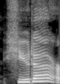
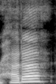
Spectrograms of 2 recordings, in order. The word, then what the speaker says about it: Huda: I don't know if I'm going to say the name right, but it's it's Huda or Huda H U D A.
